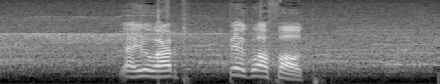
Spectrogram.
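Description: A referee's whistle blows several sharp blasts in a large echoing hall.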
